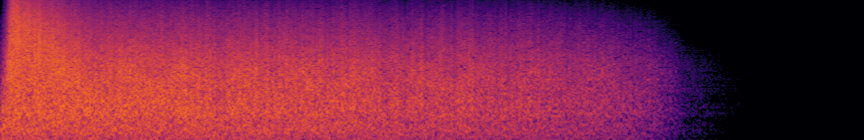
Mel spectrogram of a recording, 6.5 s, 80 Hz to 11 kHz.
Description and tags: Thunder 2 (30% Reverb)
A single clap of a sound that sounds similar to thunder with 30% reverb.
single, storm, thunderclap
